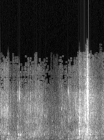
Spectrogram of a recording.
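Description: Choppy waves splashing and slapping against a Jackson Knarr fishing kayak's hull as it runs through rough water, with an irregular run of splashes and one louder splash near the end.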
